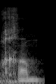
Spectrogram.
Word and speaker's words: Ham: right come okay um that's how you say it in the hebrew hum it's where you get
